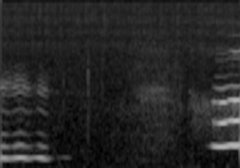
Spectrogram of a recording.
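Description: A person's voice humming one long held note with a slight wobble, which stops about half a second in.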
